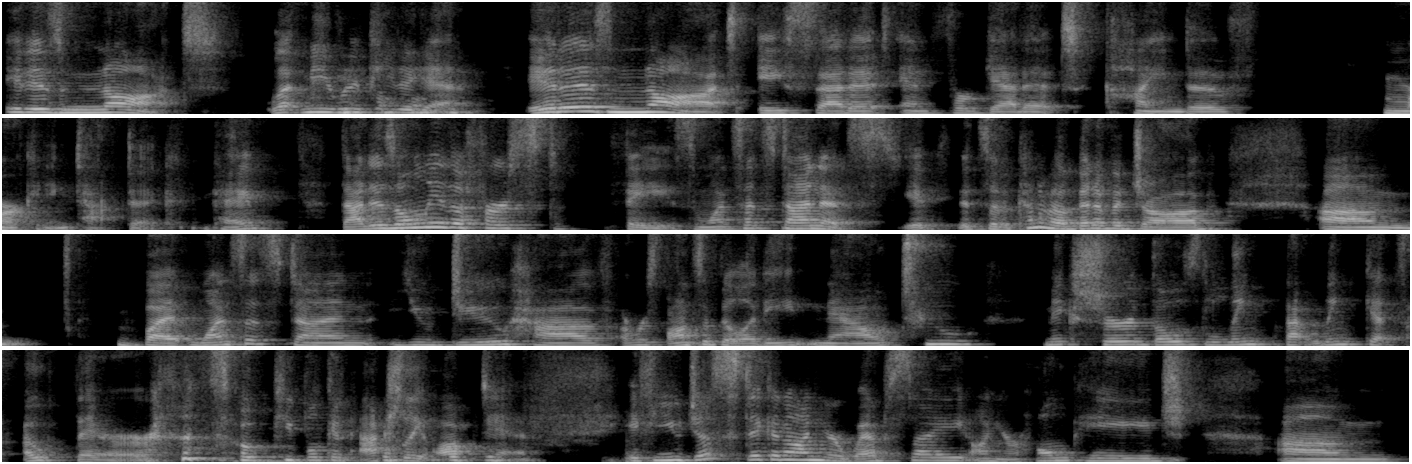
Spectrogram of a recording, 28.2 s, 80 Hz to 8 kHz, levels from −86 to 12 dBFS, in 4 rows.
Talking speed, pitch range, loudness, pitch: 170 wpm, 165-230 Hz, -26 LUFS, 200 Hz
